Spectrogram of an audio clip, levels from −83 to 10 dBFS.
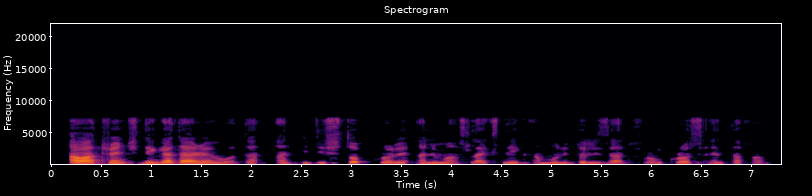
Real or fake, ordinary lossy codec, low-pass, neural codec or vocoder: real; none; 7.2 kHz; none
